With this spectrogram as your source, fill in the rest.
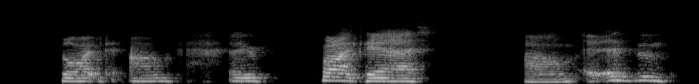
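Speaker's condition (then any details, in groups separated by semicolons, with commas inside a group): Cerebral palsy; since childhood; speech impediment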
